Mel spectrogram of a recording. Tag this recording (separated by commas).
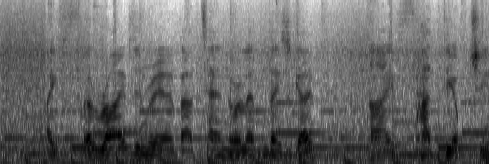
Music, Speech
